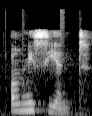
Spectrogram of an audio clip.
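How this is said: It is said with a British accent. "British English"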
